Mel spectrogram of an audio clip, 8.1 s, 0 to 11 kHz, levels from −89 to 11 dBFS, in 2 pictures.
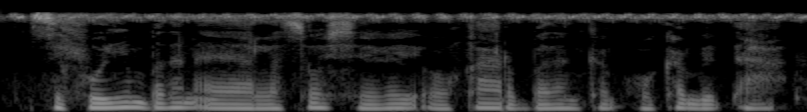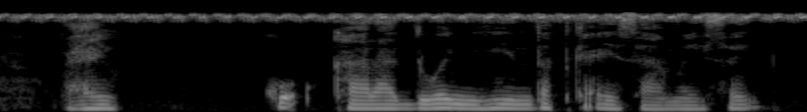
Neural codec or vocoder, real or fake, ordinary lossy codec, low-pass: none; real; MP3, 64 kbps; 7.2 kHz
